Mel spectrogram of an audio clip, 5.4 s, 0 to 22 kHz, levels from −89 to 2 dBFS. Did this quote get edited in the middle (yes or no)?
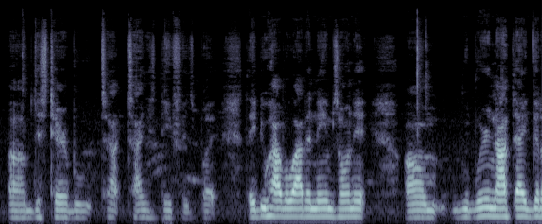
no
